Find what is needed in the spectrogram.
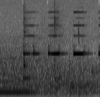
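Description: An Iris Ohyama microwave oven's low running hum stops about half a second in, and the oven gives a series of high beeps, signalling that the heating cycle for a pack of rice has finished.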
